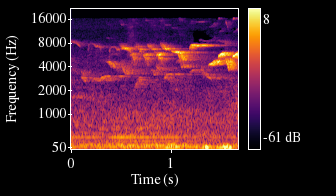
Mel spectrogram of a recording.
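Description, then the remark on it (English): Several birds chirp and twitter in quick, high-pitched bursts over a steady low outdoor rumble, the song fairly soft, with no one speaking. “The beautiful bird song.”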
